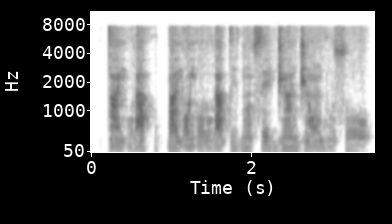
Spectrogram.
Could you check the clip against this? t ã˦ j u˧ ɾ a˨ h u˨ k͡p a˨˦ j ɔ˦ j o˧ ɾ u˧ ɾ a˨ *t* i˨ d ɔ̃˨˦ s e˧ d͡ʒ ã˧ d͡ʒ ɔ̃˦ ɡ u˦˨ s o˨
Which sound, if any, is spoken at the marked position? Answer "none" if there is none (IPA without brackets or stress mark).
t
